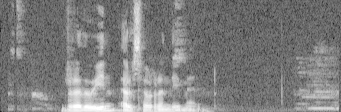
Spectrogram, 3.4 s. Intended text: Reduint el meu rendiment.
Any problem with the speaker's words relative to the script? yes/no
yes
